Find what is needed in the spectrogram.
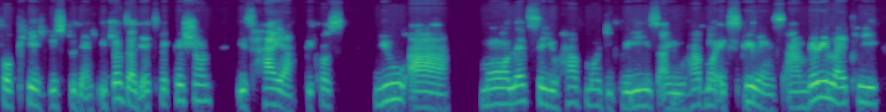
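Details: Adult speaker; Typical speech.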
